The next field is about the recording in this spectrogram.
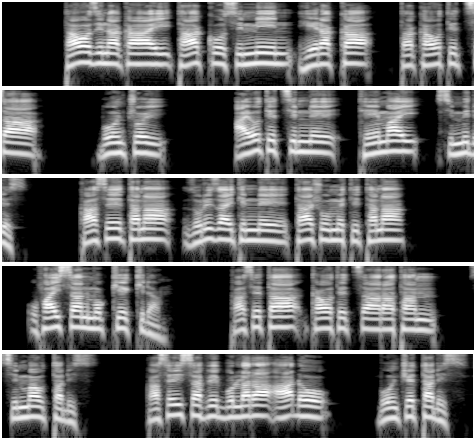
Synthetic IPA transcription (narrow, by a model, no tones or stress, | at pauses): t̪ɐwɔzɪnɐkɐhɐjt̪aːkːɔsɪmːiːnheːɾɐkːɐ | t̪ɐkɐwɔt̪ɛt͡sːaː | bɔnt͡ʃːɔj | ɐjɔt̪ɛt͡sːɪnːɛt̪ʰe̞ːmɐj | sɪmːɪd̪ɛs | kɐsɛt̪ɐnɐzɔɾɪzɐjt̪ɪnːɛt̪ɐʃuːmɛt̪ɪt̪ɐnɐ | ʔʊfɐjsːɐnmɔkːɪɛkːɪd̪ɐ̰ | kɐsɛt̪ɐkɐwɔt̪ɛt͡sːaːɾɐt̪ɐn | sɪmːɐʊt̪ːɐd̪ɪs | kɐsɛɪsːɐfɛbɔlːɐɾɐʔaːɗɔ | bɔnt͡ʃːɛt̪ːɐd̪ɛs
